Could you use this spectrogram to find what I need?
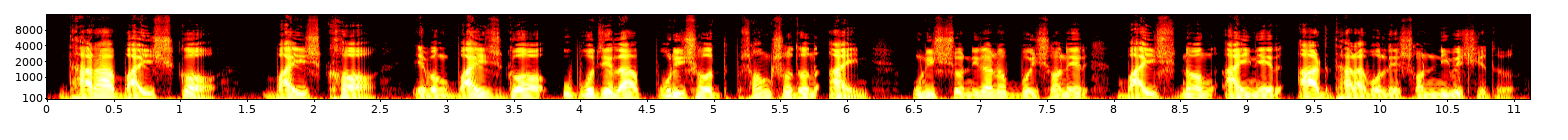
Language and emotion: Bengali, neutral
